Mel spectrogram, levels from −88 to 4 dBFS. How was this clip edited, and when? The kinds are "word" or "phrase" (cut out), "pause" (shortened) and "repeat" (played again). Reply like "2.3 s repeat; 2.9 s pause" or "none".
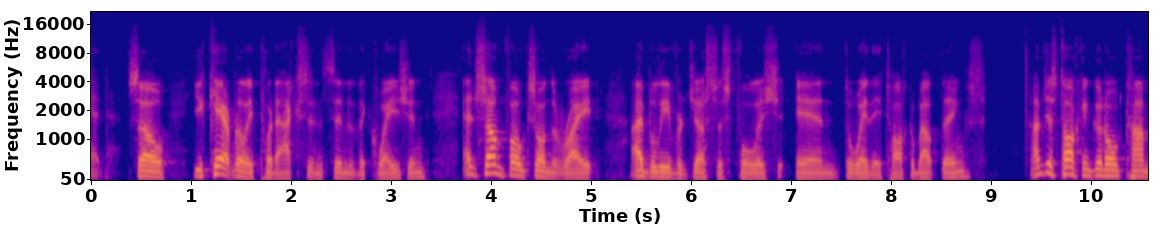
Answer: none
